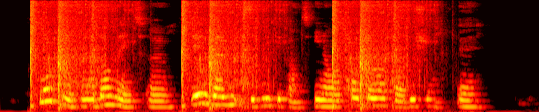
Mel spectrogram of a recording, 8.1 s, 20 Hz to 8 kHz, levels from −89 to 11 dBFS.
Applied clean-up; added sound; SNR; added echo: none; Shatter / Crushing; 5 dB; reverberation time 0.3 s.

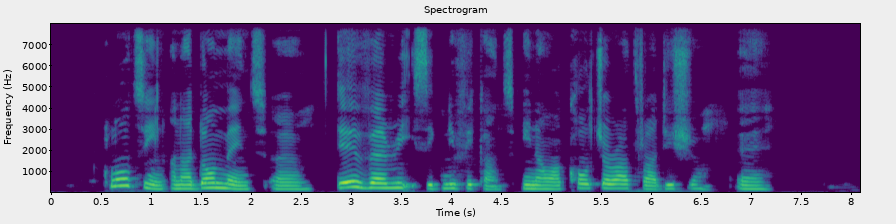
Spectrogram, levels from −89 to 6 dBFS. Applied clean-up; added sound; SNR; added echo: none; none; none; none.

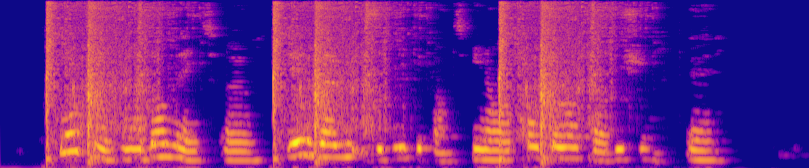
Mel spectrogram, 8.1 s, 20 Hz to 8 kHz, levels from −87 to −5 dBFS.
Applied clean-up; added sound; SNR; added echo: classical method WPE with log-MMSE.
